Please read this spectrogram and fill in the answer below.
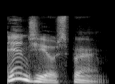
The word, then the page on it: angiosperm: British English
